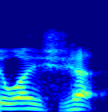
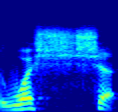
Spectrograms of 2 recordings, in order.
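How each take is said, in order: First: The sh sound fades away quickly. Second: The sh sound spreads out with emphasis. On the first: The speaker calls it wrong. "So we don't say washa" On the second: The speaker calls it right. "it's washa. Hold, uh, uh, give the emphasis to it"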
